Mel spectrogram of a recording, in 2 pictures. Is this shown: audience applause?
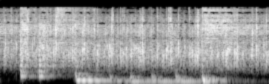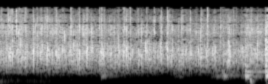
yes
